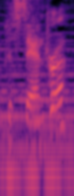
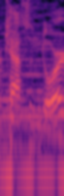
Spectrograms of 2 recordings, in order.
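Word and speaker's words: Kasandora: it is off to Cassandra or candora depending on how you want to pronounce it I'm definitely going to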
